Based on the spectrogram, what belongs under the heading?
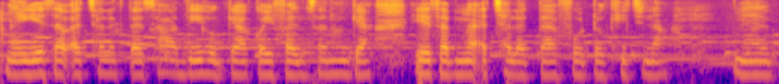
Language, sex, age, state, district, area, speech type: Urdu, female, 18-30, Bihar, Khagaria, rural, spontaneous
